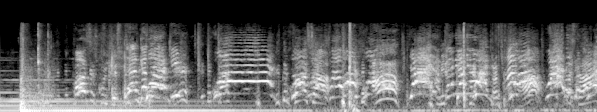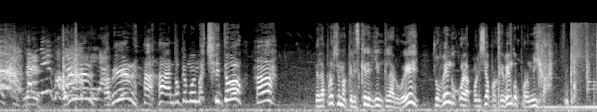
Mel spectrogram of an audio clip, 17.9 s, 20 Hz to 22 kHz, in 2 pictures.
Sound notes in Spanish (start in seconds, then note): 8.7 Todos gritan; 11.1 Ríe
